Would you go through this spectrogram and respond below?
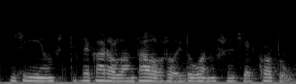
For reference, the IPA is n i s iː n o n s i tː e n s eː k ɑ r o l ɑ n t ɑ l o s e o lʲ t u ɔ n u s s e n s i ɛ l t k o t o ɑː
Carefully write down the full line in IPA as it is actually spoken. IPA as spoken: n i s iː n o n s i tː e n s e k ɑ r o l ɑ n t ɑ l o s e o lʲ t u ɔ n u s s e n s i ɛ l t k o t u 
